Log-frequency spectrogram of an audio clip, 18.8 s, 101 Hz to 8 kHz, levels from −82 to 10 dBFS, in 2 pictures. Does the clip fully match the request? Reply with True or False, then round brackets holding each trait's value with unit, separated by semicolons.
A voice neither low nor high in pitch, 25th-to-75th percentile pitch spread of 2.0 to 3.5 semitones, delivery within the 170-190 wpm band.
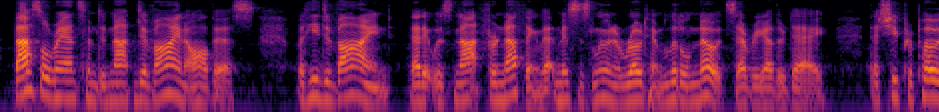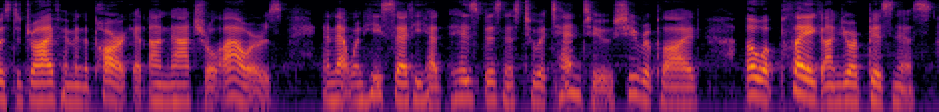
True (160 Hz; 2.6 semitones; 185 wpm)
